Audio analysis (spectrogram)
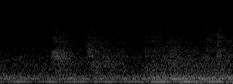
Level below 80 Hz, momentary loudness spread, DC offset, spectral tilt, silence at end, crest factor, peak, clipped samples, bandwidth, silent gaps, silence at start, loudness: -66 dBFS; 5 LU; under 0.1%; -6 dB/octave; 0 s; 14 dB; -34 dBFS; under 0.1%; 13.5 kHz; none; 0 s; -48 LUFS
